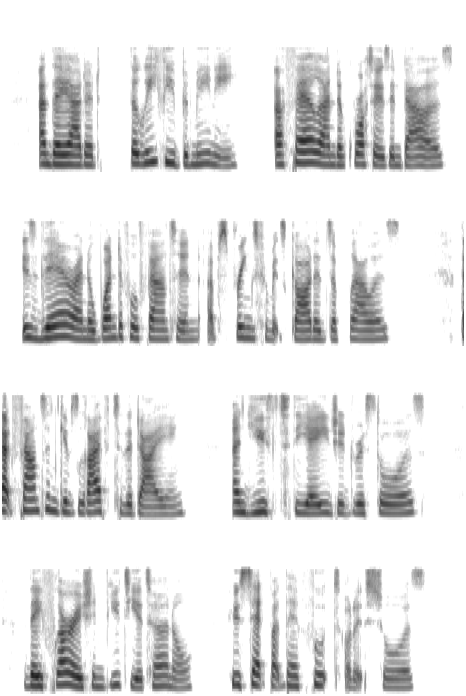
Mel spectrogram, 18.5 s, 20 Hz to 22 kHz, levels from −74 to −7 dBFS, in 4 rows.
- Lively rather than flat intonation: No, narrow, 2.6 semitones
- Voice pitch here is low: No, high, 225 Hz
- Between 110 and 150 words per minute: No, average, 165 wpm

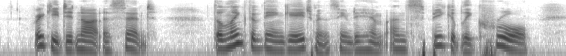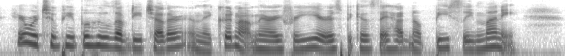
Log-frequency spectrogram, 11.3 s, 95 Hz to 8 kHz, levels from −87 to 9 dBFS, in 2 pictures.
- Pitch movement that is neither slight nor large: Yes, average, 4.3 semitones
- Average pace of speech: Yes, average, 185 wpm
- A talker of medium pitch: Yes, medium, 170 Hz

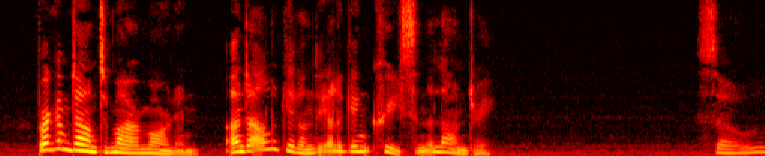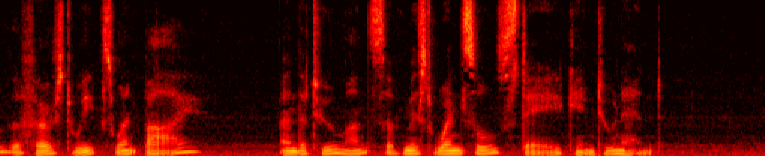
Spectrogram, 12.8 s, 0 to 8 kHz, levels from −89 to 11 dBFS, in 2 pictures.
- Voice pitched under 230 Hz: Yes, high, 190 Hz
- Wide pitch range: Yes, wide, 7.9 semitones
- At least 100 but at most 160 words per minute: Yes, average, 155 wpm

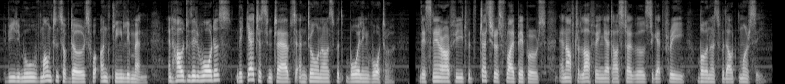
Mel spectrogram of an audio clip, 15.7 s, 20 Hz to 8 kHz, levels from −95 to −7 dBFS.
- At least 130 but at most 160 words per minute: No, average, 175 wpm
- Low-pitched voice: Yes, low, 125 Hz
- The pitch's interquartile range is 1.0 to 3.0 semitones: Yes, narrow, 2.5 semitones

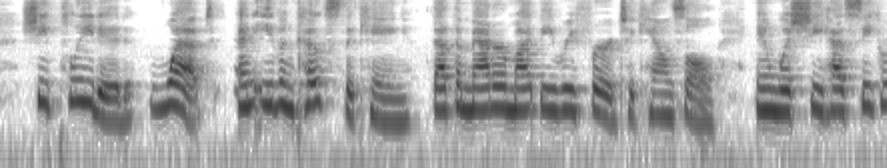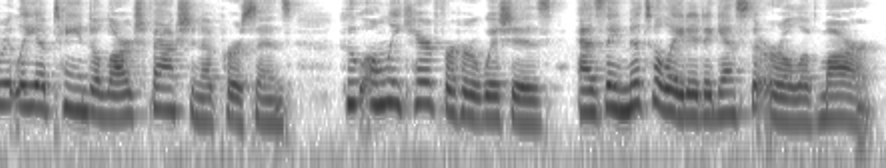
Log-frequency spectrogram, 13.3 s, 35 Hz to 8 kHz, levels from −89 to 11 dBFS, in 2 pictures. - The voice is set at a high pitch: Yes, high, 220 Hz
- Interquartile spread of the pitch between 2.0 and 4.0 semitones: No, average, 5.3 semitones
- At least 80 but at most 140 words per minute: No, average, 190 wpm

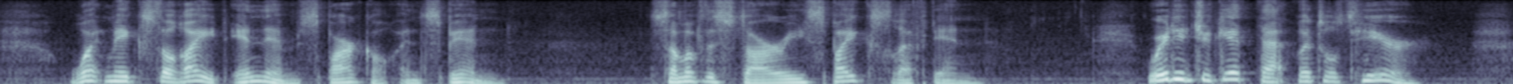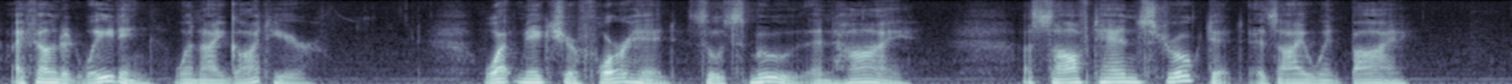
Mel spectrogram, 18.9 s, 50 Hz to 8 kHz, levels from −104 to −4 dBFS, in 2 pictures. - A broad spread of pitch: Yes, wide, 7.2 semitones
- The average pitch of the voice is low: Yes, low, 120 Hz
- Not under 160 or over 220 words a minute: No, average, 150 wpm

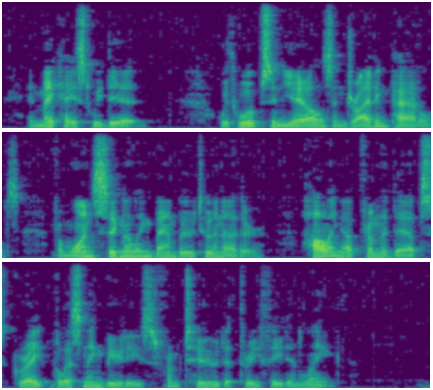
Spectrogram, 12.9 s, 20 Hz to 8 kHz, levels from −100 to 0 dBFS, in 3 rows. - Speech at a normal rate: Yes, average, 155 wpm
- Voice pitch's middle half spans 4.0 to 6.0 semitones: Yes, average, 4.8 semitones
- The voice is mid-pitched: No, low, 130 Hz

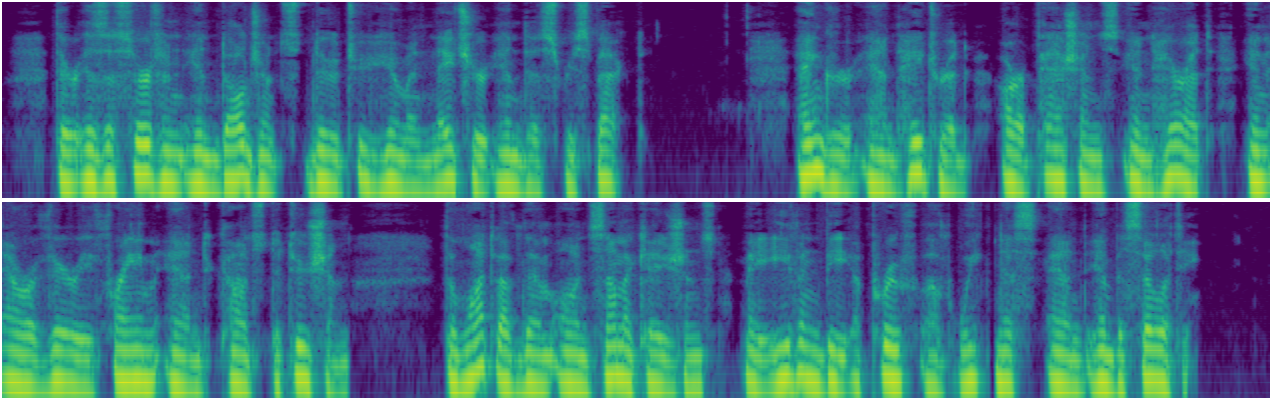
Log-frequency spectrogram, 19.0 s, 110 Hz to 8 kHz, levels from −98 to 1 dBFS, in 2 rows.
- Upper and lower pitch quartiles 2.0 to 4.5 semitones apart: Yes, average, 2.9 semitones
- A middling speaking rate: No, slow, 125 wpm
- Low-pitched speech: No, medium, 150 Hz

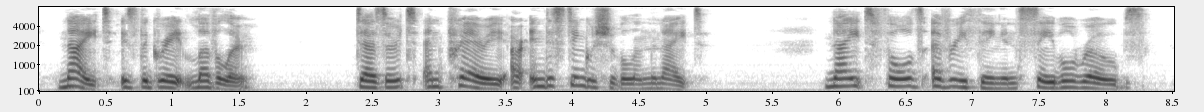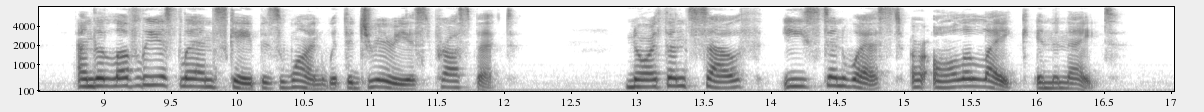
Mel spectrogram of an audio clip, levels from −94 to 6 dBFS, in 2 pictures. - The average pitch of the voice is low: No, high, 220 Hz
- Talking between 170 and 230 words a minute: No, average, 145 wpm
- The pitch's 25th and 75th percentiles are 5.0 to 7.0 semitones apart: Yes, wide, 5.4 semitones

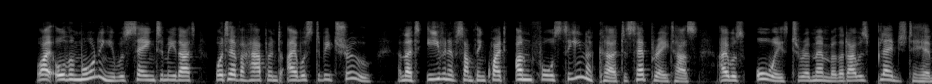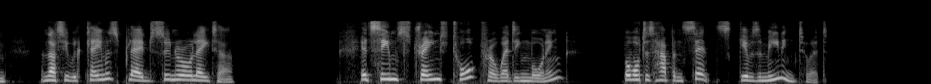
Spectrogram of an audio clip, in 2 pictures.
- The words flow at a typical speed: No, fast, 220 wpm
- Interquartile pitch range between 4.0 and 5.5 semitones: Yes, average, 4.3 semitones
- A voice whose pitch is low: No, high, 200 Hz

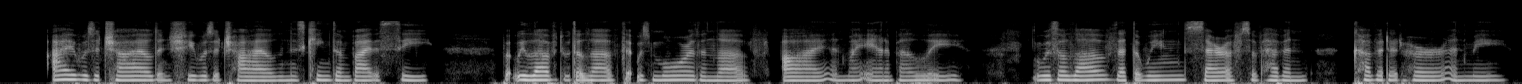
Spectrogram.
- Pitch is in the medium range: No, high, 195 Hz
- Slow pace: No, average, 175 wpm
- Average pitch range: No, narrow, 1.2 semitones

